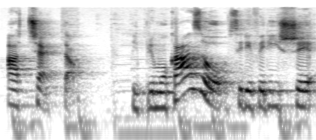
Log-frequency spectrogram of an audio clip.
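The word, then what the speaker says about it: accètta: Per esempio, con la E chiusa si pronuncia la parola accetta, mentre con la E aperta diventa accetta.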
